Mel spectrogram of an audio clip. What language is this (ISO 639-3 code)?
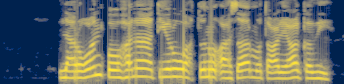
pus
